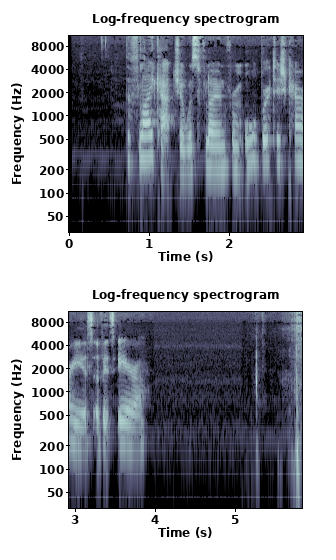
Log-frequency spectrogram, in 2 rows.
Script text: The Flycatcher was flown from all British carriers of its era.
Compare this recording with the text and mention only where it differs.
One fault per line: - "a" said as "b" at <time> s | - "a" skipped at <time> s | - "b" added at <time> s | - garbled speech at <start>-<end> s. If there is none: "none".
none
